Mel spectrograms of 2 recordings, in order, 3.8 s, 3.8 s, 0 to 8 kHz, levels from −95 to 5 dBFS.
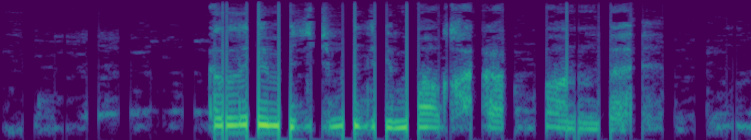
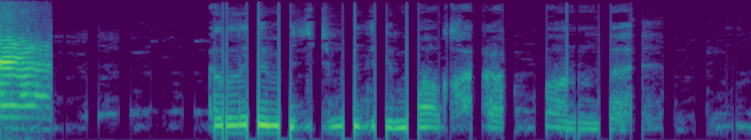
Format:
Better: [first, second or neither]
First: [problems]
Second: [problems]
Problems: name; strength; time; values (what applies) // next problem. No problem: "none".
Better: first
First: none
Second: background sound (Meow); 1 dB above the speech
